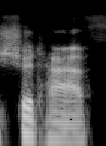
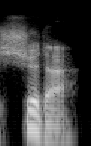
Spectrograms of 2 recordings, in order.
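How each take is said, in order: First: Both words are said fully and slowly. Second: Have is reduced to a short uh sound. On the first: "because we're speaking slowly here and we say you should have" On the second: "in fast speech, ... some people would say shoulda"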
